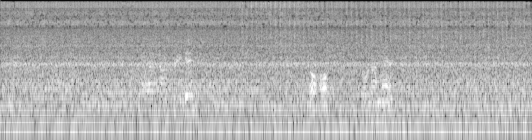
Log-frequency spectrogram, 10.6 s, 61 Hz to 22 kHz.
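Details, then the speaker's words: 2017 Chevrolet Equinox 2.4 AWD, used replacement engine (130,000 km) after PCV freeze-up blew the rear main seal, first start: steady idle turns uneven with stumbles, misfiring, check engine flashing, later smoothed out; code P0300. "obviously missing oh well now the check engine light is flashing let's see if it straightens out"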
